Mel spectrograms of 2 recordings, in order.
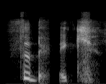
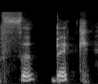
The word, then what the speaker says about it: fubik: But the one that will probably be the easiest for you to pronounce is fubik. So that's a kind of, think of the pronunciation like the first part of full and the first part of bickering, so fubik.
